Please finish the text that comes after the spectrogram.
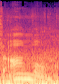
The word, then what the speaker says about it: Humble: the point welcome to Umble Texas it is pronounced Umble tell someone's out of town I'm I'm looking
